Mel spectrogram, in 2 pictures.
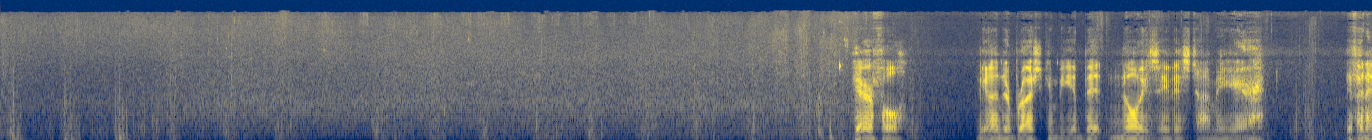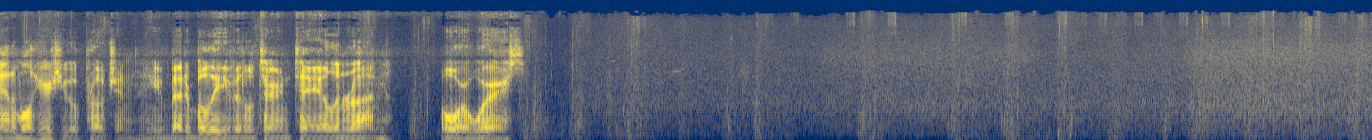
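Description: Footsteps rustle through ferns and undergrowth.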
